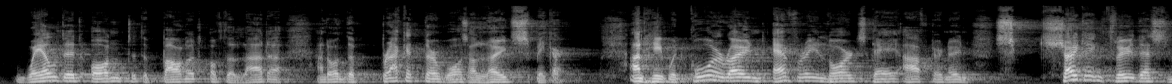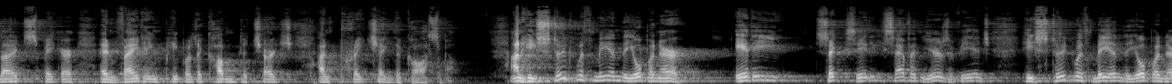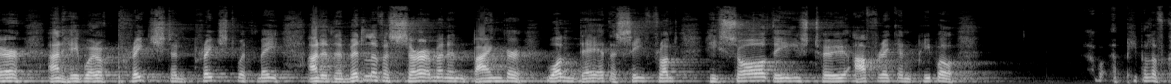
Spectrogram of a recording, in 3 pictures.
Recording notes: In this portion of a sermon preached at Templepatrick Reformed Church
